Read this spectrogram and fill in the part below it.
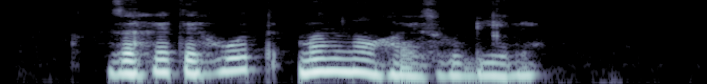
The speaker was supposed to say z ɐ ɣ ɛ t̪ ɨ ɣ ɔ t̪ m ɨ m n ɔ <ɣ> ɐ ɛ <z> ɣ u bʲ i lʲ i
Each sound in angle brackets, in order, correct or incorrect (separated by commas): correct, correct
